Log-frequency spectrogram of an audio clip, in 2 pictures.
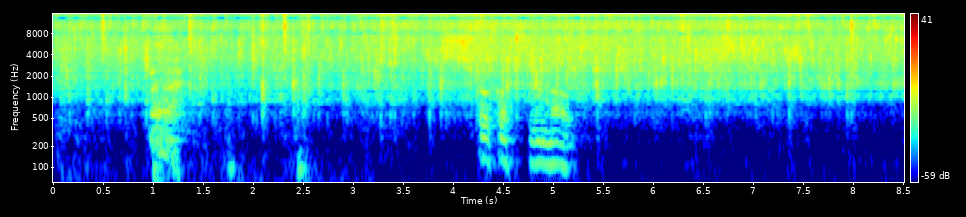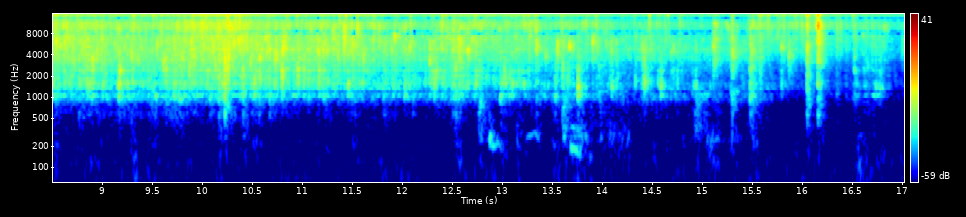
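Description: Food sizzles and crackles in a frying pan.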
